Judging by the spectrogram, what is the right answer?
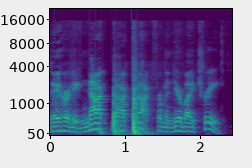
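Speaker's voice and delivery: ordinary delivery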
